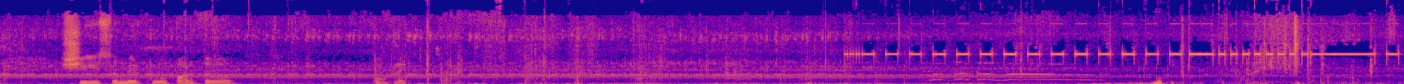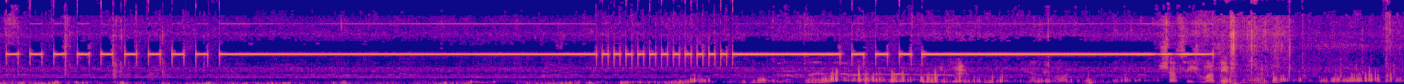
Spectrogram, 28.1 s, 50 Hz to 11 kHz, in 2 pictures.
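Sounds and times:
laser receiver beeping: 8.4s - 26.3s.

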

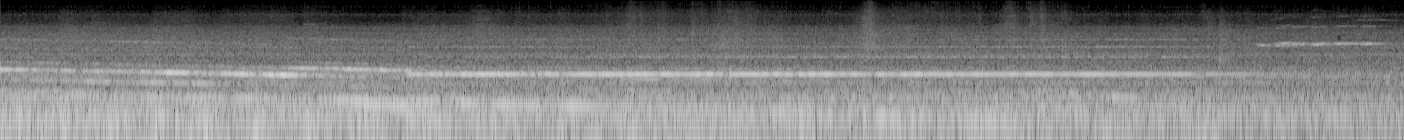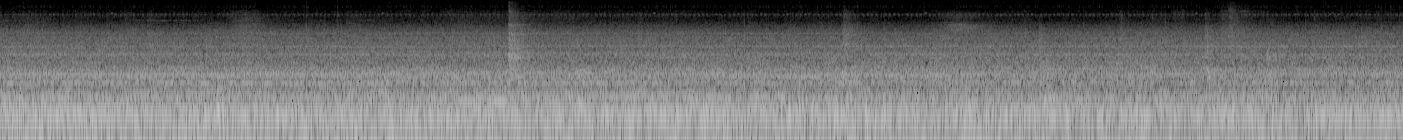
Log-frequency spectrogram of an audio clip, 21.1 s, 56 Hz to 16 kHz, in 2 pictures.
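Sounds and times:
brief high squeal: 8.7s - 10.5s.

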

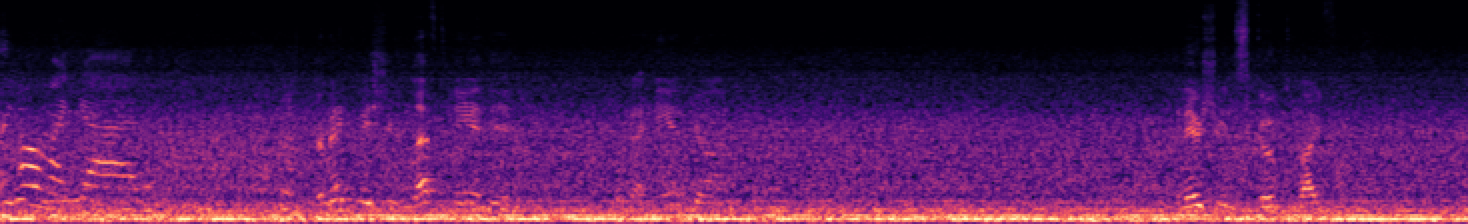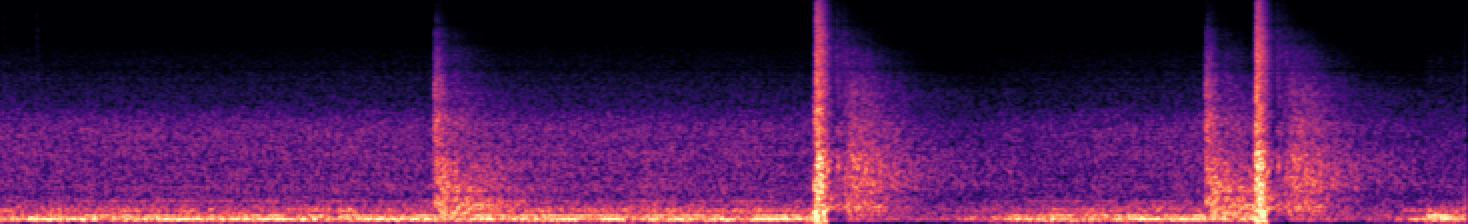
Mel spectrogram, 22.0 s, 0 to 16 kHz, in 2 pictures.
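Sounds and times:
steady low hum: 0.0s - 22.0s
handgun shots: 17.1s - 18.0s, 20.1s - 21.3s.

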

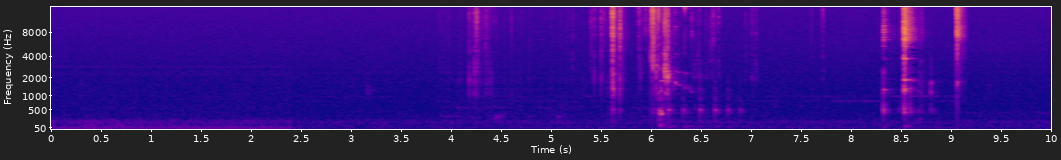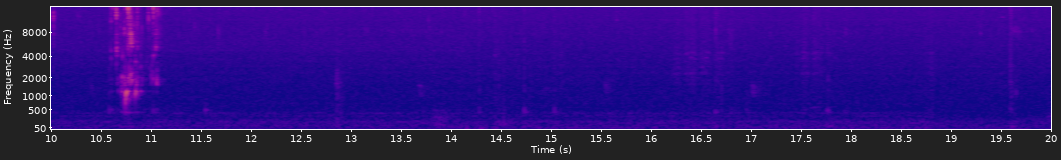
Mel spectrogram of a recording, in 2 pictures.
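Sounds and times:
egg cracking against metal bowl: 3.9s - 7.1s, 8.3s - 9.2s
water pouring splash: 5.6s - 7.0s, 10.6s - 11.1s
ice clinking into metal bowl: 8.3s - 9.2s.

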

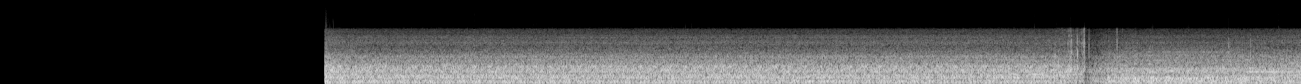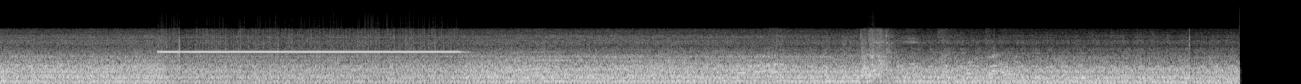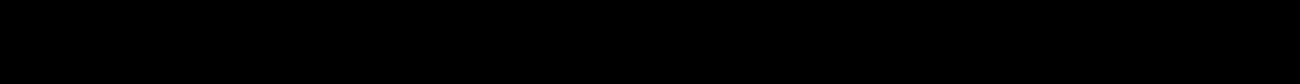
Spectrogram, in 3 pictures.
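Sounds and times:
diesel train engine humming: 3.3s - 25.4s
door warning beep: 14.6s - 17.8s.

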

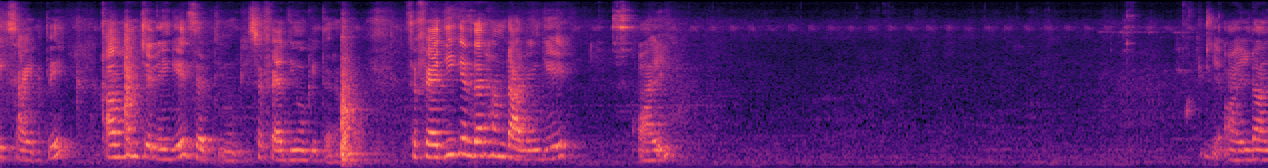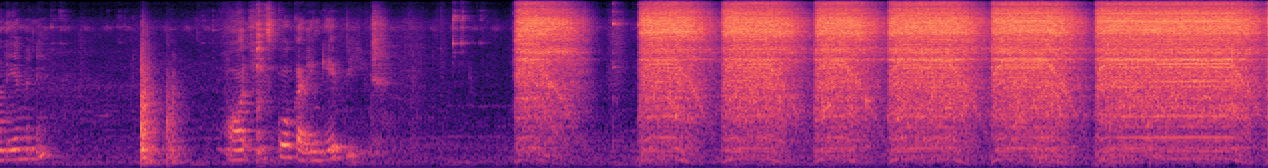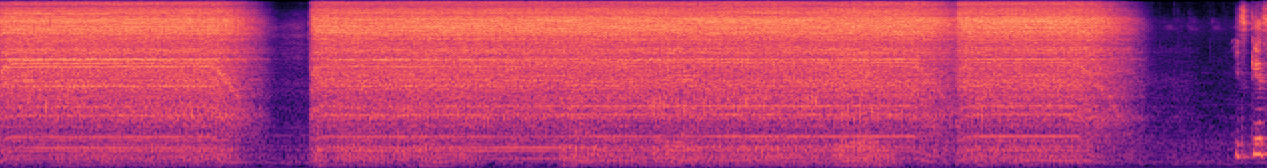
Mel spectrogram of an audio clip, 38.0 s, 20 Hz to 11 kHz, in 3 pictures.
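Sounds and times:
electric hand mixer running: 17.8s - 36.8s.

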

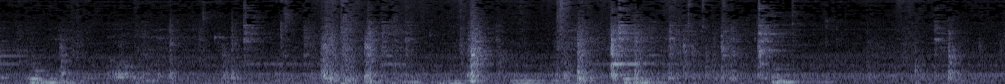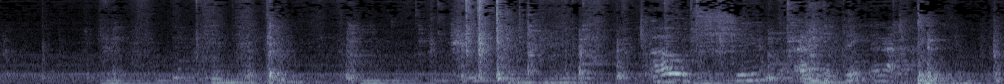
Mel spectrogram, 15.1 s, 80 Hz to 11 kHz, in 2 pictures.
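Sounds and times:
household objects knocking and clattering: 1.3s - 6.0s, 9.4s - 15.0s.

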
